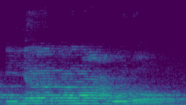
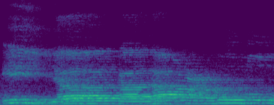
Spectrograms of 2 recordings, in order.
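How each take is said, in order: First: The y sound is short, not held. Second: The y sound is doubled and held longer. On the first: We worship the sunlight. The speaker calls it wrong. "Tergelincir aja, hilang tasdidnya" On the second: Only you do we worship. The speaker calls it right. "kalau pakai tasydid"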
